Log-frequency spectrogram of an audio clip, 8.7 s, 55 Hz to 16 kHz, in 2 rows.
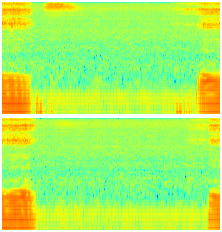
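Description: Loud, low, buzzing snores with a humming tone, about one every four seconds (roughly 14 per minute), with quiet pauses between them.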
